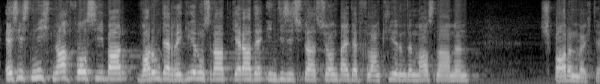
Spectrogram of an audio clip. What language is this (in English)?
Swiss German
